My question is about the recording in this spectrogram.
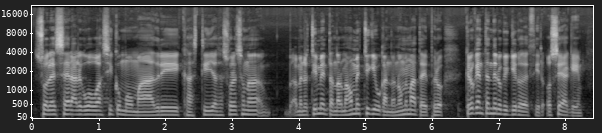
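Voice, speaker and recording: A man's voice: mid-range voice, quick pace, few pauses, a bit bright, clean tone. A man from Spain hosting a casual interview, chatty and explaining at length with lots of hedges. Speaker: podcast host.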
